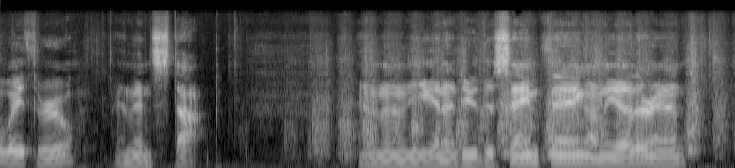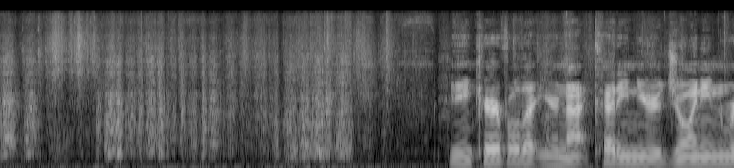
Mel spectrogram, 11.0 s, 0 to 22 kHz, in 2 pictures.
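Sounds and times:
fine saw cutting wood: 2.1 - 10.6.

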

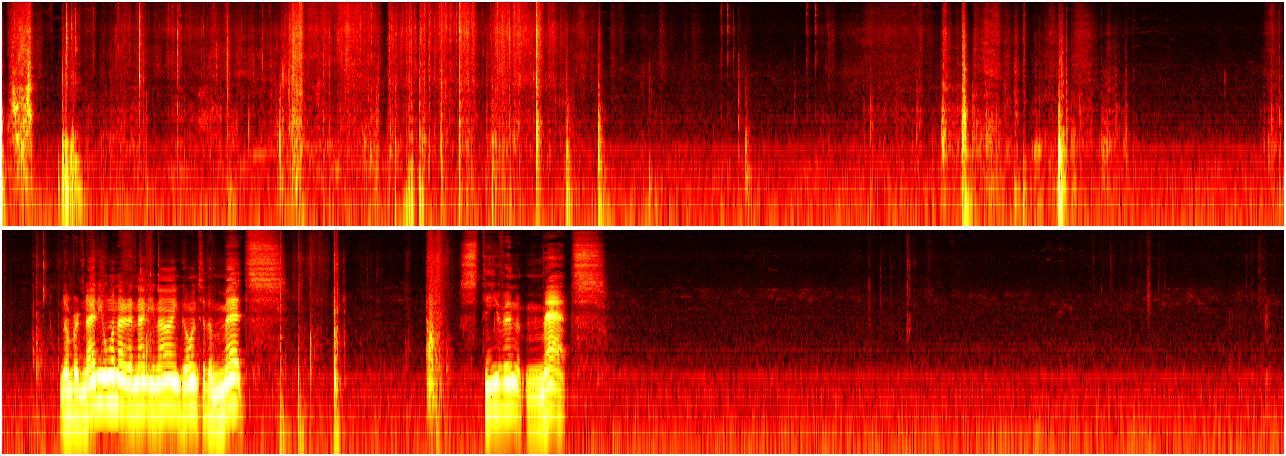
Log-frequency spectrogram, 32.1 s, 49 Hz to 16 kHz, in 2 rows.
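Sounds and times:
plastic wrap tearing and crinkling: 1.0 - 7.3.

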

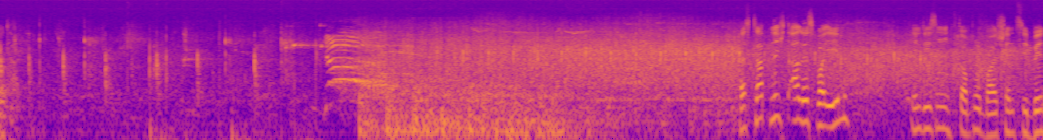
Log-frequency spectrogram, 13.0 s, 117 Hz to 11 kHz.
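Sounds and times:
table tennis ball clicking: 0.3 - 3.7
crowd applause: 4.4 - 13.0.

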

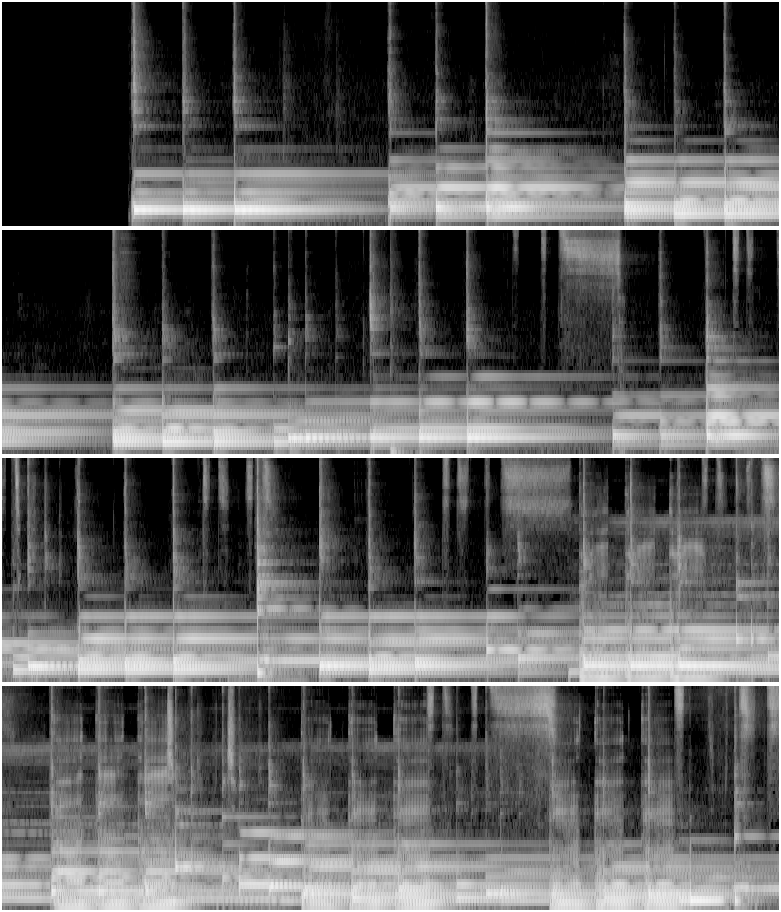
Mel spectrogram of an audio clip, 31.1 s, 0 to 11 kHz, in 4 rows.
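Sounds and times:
handpan melody: 1.3 - 31.0.

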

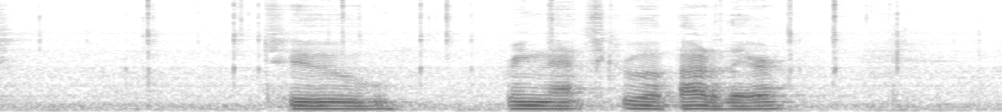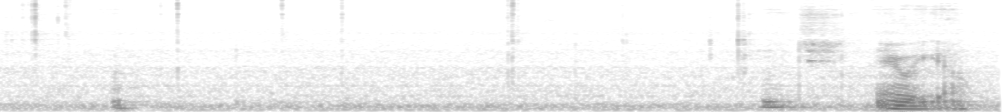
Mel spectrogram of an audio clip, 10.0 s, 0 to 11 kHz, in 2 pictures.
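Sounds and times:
screwdriver clicks and ticks: 0.2 - 2.9.

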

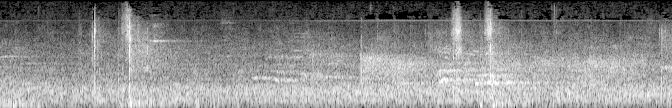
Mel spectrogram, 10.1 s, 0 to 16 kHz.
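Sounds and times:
low hall background: 0.0 - 10.0.

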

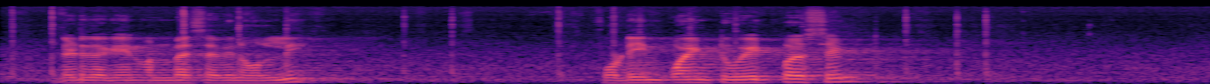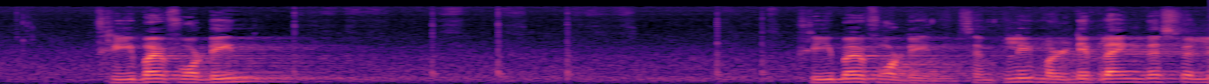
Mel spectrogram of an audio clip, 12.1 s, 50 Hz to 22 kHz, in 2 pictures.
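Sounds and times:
pen writing on a board: 2.0 - 3.0, 4.4 - 5.1, 7.5 - 10.1.

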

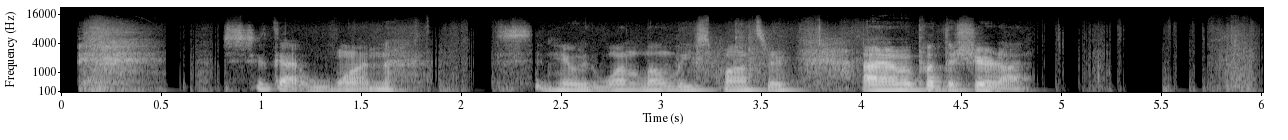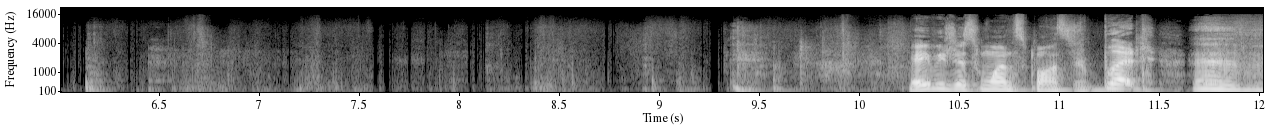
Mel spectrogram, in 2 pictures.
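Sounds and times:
cloth rustling: 5.1 - 10.3.

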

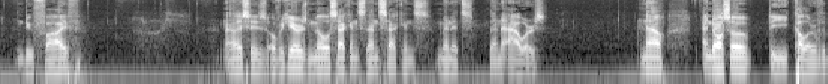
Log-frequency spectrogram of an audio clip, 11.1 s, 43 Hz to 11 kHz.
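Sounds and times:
electrical hum and hiss: 0.0 - 11.0.

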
